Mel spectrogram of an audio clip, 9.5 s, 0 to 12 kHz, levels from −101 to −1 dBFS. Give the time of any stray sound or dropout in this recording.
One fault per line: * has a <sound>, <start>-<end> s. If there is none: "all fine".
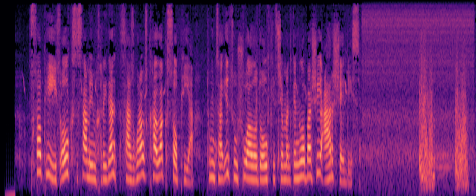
* has a cough, 8.4-9.4 s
